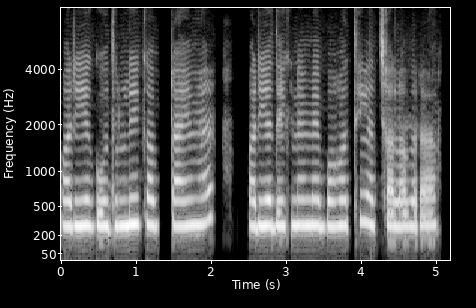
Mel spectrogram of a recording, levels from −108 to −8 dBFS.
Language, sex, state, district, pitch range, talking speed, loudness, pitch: Hindi, female, Bihar, Gopalganj, 280-290 Hz, 185 wpm, -18 LUFS, 285 Hz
